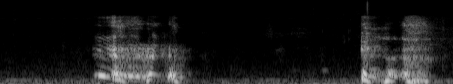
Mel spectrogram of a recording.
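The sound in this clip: Coughing from a person with a cough: two short bursts, each a quick double cough, separated by a brief pause, fairly loud against a quiet background.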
